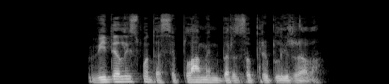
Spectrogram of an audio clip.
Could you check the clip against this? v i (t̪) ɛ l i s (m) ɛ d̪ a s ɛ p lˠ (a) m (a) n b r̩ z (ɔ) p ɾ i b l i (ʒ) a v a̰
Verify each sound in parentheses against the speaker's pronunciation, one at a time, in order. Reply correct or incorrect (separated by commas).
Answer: incorrect, correct, correct, incorrect, correct, correct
